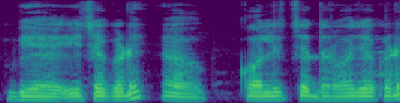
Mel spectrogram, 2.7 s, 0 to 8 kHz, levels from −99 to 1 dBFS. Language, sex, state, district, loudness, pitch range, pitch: Marathi, male, Maharashtra, Pune, -29 LUFS, 100-110 Hz, 105 Hz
